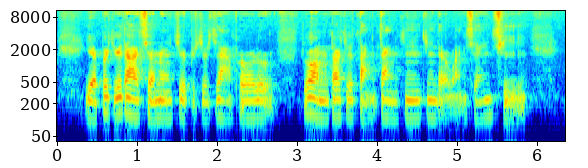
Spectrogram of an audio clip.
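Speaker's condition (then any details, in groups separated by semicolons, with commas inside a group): Hearing impairment; others speak too fast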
